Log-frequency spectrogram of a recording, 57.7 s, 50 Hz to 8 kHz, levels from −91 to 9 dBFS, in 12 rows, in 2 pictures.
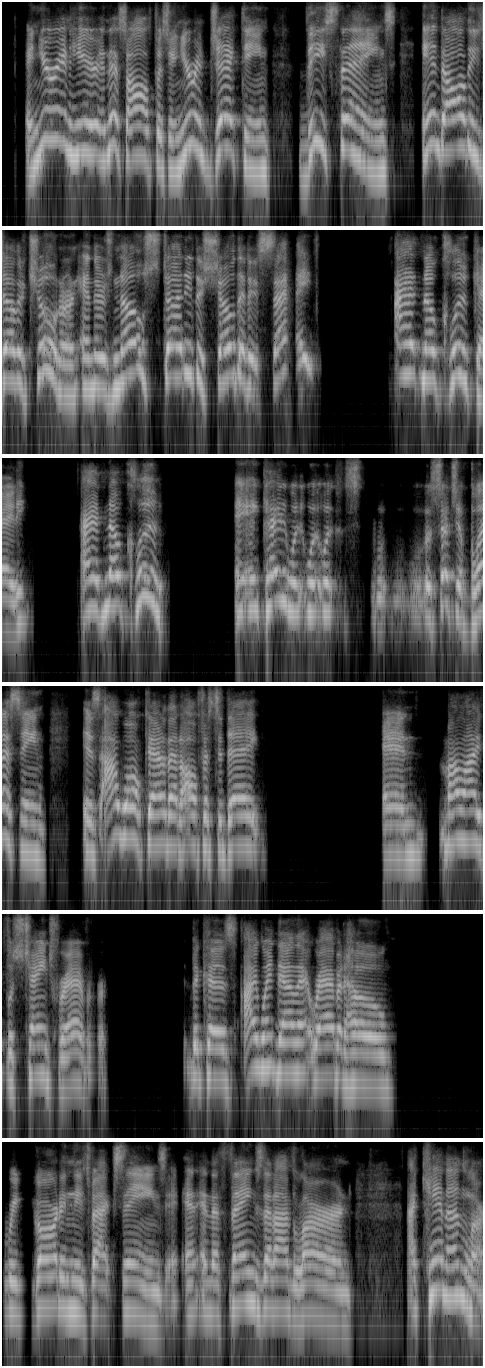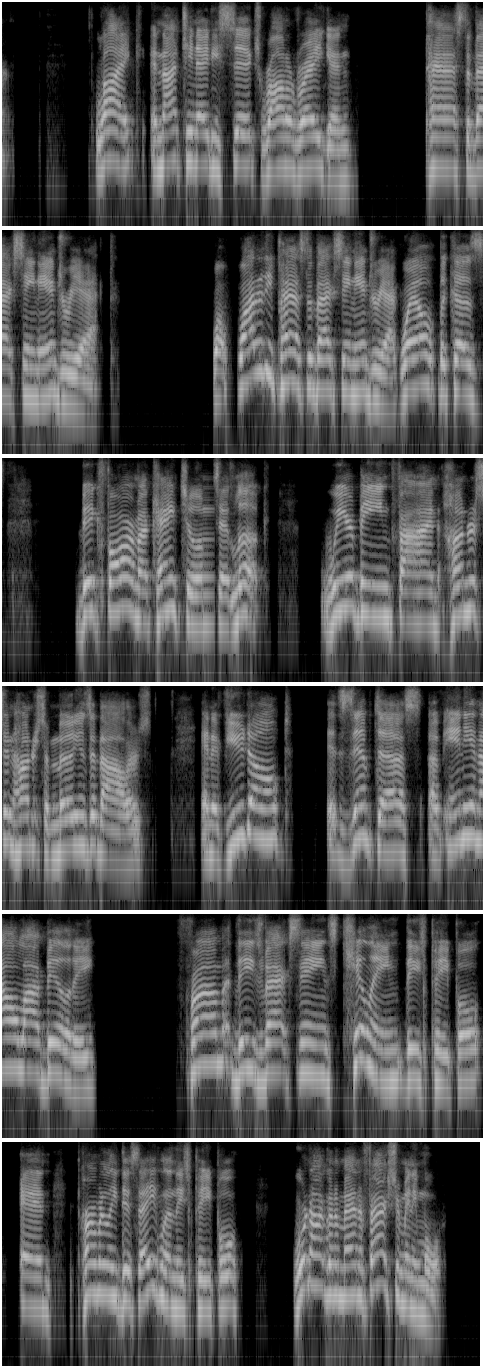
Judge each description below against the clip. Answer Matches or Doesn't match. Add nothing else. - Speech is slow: Doesn't match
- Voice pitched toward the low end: Doesn't match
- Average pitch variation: Doesn't match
